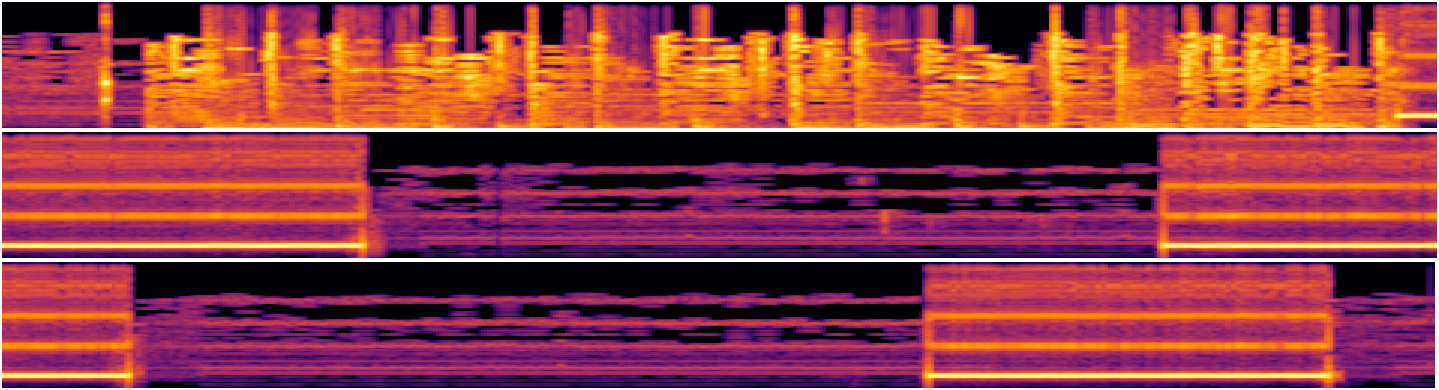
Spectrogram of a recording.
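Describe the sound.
A telephone call to a vaccine line goes unanswered. After several seconds of dense, noisy sound, the ringback tone sounds three times, each a long steady tone separated by silent gaps.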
